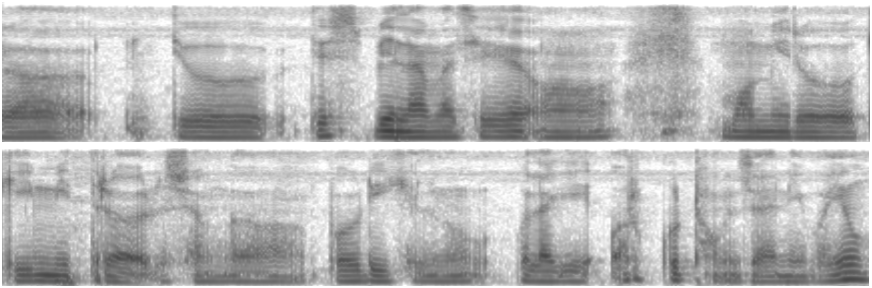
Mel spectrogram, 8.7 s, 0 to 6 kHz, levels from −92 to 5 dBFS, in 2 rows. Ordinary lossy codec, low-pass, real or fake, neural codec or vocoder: none; 5.4 kHz; real; none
